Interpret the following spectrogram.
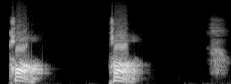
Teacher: ta hərfi qalın hərflərdəndir. Bunun məxrəci dilin ön dişlərinin arxasıdır.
